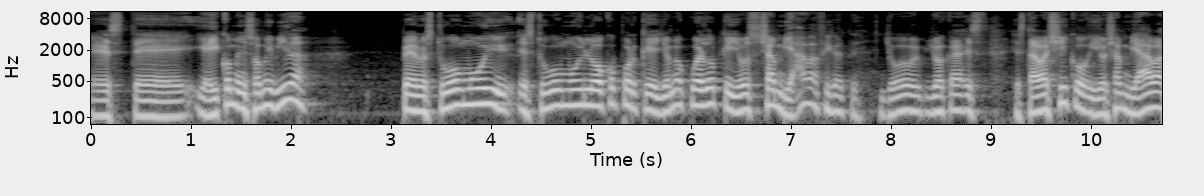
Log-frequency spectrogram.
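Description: A man speaks at a fairly slow pace in a dark, mellow tone. The recording is very clean with a silent background. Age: 40s. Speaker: recovering addict in AA. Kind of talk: testimony.

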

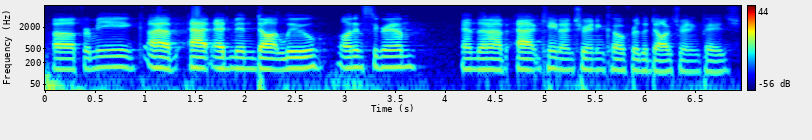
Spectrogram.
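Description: At a moderate pace, a man with a fairly high pitch talks in a flat, monotone way. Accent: American. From Chinese family, California. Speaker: dog trainer and videographer. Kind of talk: casual chat.

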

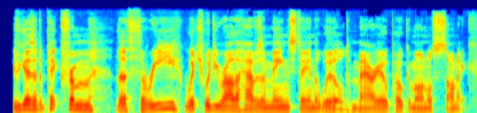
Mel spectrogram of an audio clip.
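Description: Speaking at a fairly quick pace, a man with a medium-pitched voice sounds animated, his intonation lively, on a very clean recording with a silent background. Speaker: podcast host. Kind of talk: casual chat. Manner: animated, joking.

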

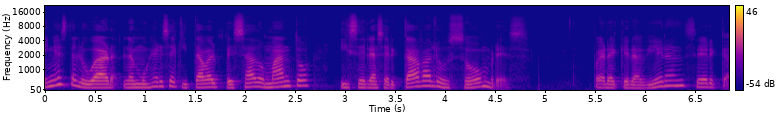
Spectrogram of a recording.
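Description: A woman with an unremarkable speaking voice talks at a moderate pace with lively intonation and a fairly low pitch. The recording is very clean, with a silent background. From Ecuador, Manabí coast. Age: 20s. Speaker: podcast host, economist. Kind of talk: reading aloud a legend. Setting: studio.

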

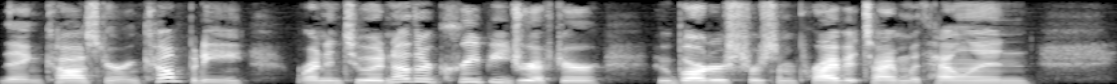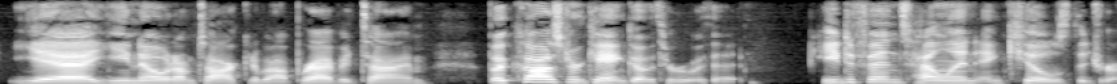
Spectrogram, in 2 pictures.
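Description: A woman's normal speaking voice, medium in pitch, with ordinary pitch variation and a fairly quick pace, dry and close with no echo over a quiet background. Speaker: segment presenter recapping the film. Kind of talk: scripted summary segment.

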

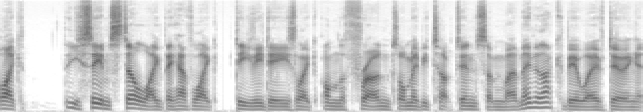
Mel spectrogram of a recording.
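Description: Fairly quick, fairly low-pitched speech from a man with ordinary pitch variation and an unremarkable speaking voice. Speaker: podcast host. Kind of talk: casual interview.

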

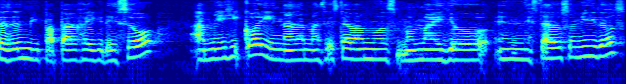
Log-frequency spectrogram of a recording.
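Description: The speaker's tone is dark and mellow. She is a woman with a medium pitch. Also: ordinary pitch variation, fairly slow pace. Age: 30s. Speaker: athlete with a spinal cord injury. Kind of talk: interview, personal testimony. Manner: hesitant, many fillers.

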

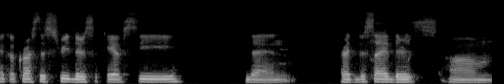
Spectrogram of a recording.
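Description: The delivery is fairly slow and monotone, with flat intonation and a Visayan Filipino accent. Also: man, medium pitch for a man. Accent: Filipino (Cebuano) English. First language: Cebuano. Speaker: student podcast co-host. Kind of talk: casual chat.

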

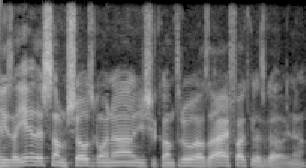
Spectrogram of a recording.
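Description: The recording is very clean, with a silent background. A man with an American accent speaks at a fairly high pitch with ordinary pitch variation. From Minnesota. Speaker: EDM event promoter. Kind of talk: casual chat.

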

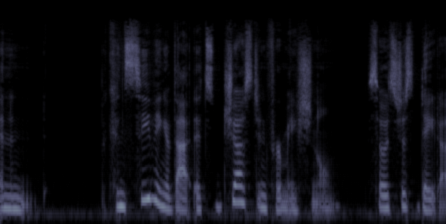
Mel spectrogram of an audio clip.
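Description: A woman with a General American accent, medium pitch, moderate pace and vocal fry. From Arizona. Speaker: acupuncturist. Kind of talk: interview.

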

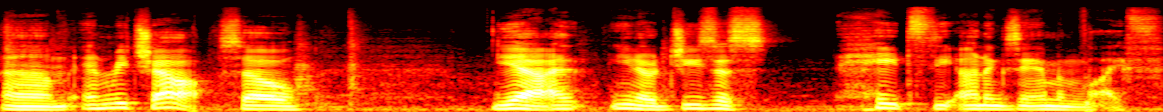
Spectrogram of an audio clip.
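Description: This man has an unremarkable speaking voice at medium pitch. He talks at a fairly slow pace with ordinary pitch variation. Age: 30s. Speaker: pastor. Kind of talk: casual chat.

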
